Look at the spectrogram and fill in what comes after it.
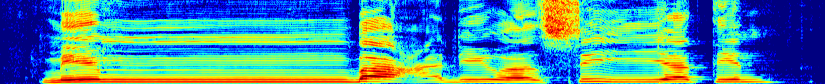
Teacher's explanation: Nun ketemu ba, maka dibalikan bunyi nunnya jadi huruf mim. Durasi ditambah dengan dengung 2-3 harokat.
